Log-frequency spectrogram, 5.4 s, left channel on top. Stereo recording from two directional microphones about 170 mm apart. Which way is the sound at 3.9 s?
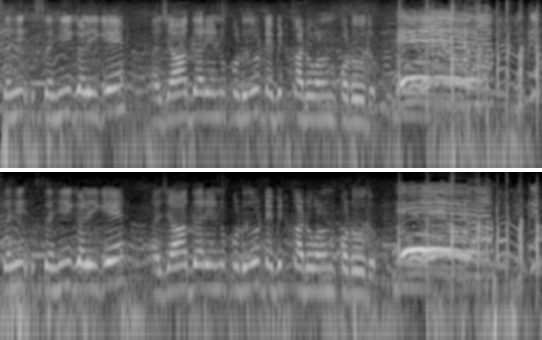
65° left (ahead or behind).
